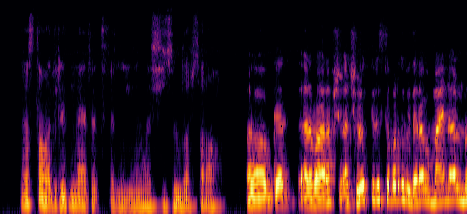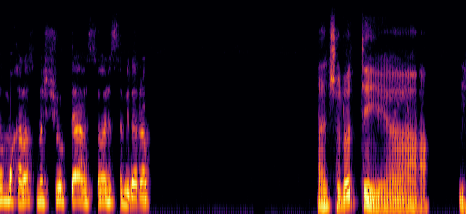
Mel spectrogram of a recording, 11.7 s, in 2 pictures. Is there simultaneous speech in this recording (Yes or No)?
No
